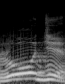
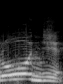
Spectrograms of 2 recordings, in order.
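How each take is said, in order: No difference in how they are said.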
